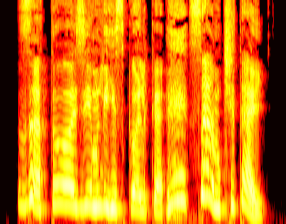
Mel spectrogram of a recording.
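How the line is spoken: Laughing. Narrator (Russian): Засмеялся хоббит

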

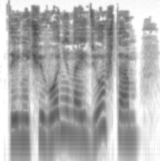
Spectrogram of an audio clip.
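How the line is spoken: Shout. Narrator (Russian): крикнула она

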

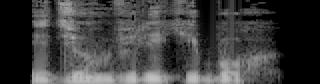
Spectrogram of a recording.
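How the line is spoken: Quiet, timid woman. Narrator (Russian): тихонько сказала валькирия с робостью, непонятной и ей самой

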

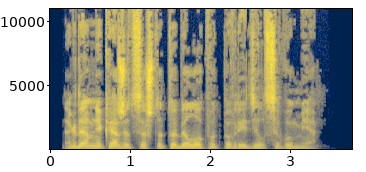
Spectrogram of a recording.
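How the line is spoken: Mutter. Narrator (Russian): пробурчал Майкл

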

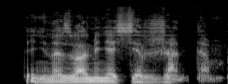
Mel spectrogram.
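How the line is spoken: Hissed. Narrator (Russian): прошипел он

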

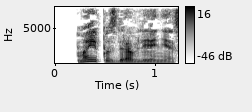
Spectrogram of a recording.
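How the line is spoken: Plain. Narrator (Russian): сказал Абдулла

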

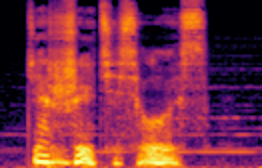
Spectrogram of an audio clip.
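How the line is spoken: Whispered. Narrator (Russian): прошептала она

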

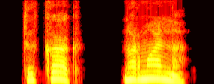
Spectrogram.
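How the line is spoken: Timid question. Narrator (Russian): робко спросил я ее

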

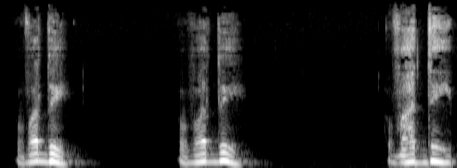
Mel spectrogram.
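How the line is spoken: Hoarse croak. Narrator (Russian): прохрипел он

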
